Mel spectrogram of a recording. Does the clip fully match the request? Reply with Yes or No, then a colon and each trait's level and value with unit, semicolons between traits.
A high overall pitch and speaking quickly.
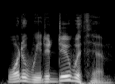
No: low, 120 Hz; fast, 365 wpm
